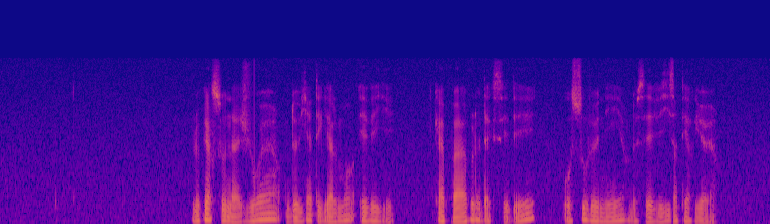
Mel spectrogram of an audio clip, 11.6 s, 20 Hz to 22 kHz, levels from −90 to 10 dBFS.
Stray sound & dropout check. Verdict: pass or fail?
pass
